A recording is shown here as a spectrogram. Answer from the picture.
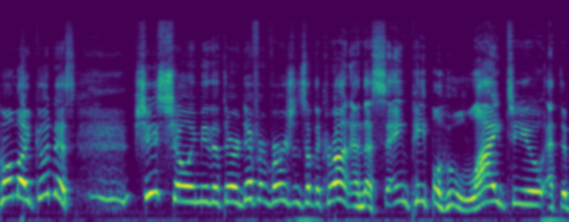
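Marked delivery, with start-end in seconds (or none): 0.0-3.5 pitched way up, loud mock alarm; mock panic. Mocking a follower running to the leaders in high alarm. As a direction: ham up a panicked believer running back.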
